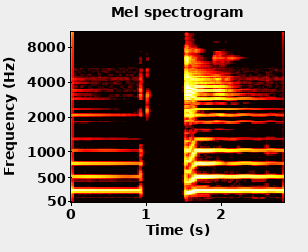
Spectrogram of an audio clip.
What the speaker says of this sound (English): So slide into the 10th fret of the D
